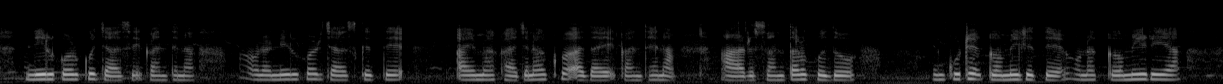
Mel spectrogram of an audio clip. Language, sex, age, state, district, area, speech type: Santali, female, 18-30, West Bengal, Purba Medinipur, rural, spontaneous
